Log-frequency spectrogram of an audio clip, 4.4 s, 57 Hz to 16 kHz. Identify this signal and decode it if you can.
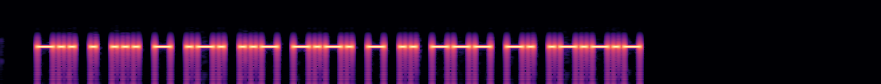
Morse code, heard as a keyed tone, about 44 wpm, 700 Hz. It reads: DESTRUCTION.
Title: A Sound Of Thunder 45wpm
